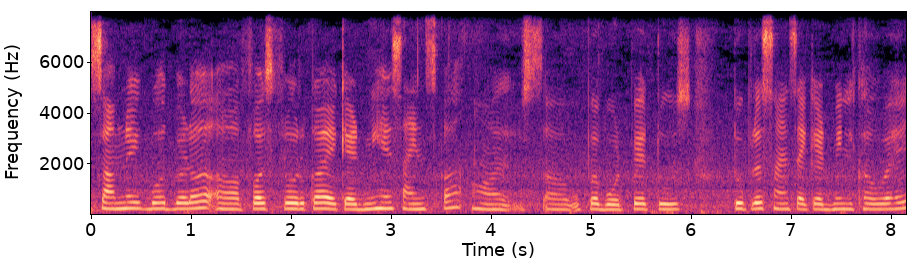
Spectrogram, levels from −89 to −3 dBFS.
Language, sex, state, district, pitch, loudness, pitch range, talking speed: Hindi, male, Odisha, Nuapada, 220 Hz, -17 LUFS, 210-230 Hz, 185 wpm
